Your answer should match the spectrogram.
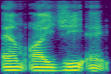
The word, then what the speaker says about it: MIGA: Chicago M I G A Miga.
